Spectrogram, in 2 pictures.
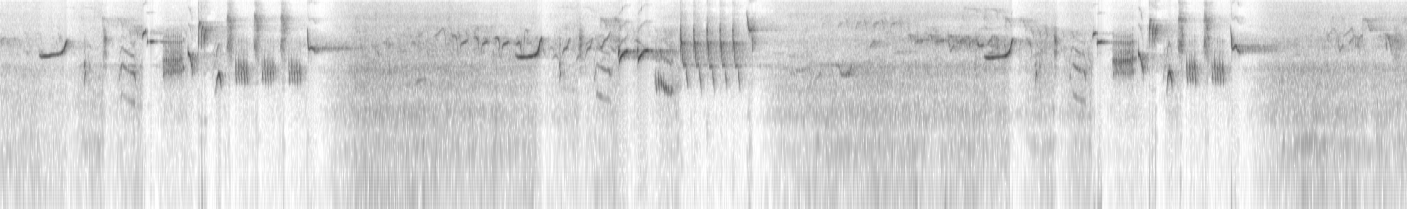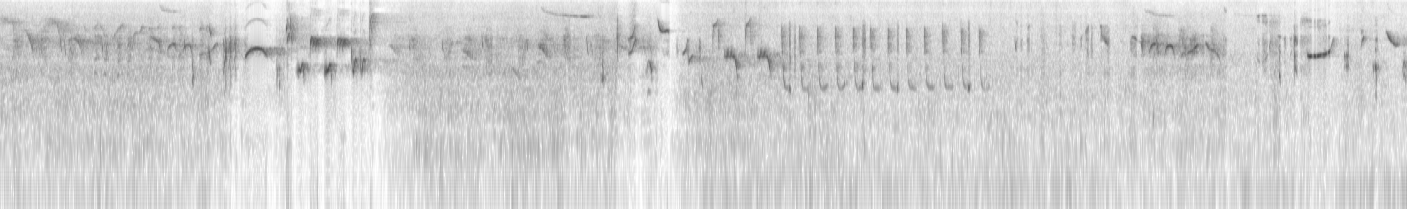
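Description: Songbirds singing and calling: overlapping chirps, whistled notes and rapid trills, in bursts broken by short pauses.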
